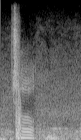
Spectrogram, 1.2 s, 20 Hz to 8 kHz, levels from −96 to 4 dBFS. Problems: none marked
